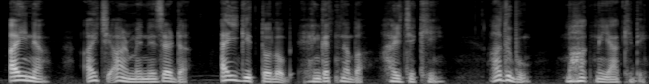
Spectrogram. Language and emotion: Manipuri, sad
